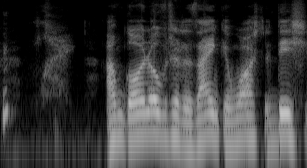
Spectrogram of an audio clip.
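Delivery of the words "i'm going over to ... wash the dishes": put-on southern Louisiana accent. Describing hard-to-follow Louisiana accents, the speaker imitates a southern Louisiana accent. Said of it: "they're different accents that sometimes it's like".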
